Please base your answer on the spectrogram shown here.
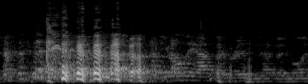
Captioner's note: audience laughs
